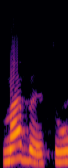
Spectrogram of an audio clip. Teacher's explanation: سو دونوں جگہوں پر سا ہے، سیٹی کی آواز نہیں آنی چاہیے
